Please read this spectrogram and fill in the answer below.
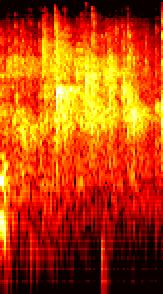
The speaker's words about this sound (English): Give her a little clap.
